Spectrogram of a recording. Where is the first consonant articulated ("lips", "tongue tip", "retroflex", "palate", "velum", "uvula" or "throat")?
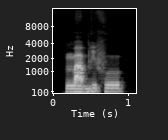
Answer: lips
